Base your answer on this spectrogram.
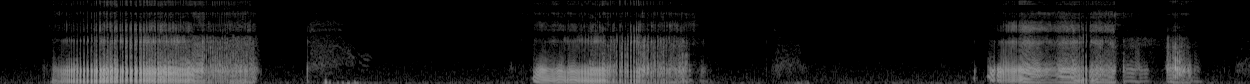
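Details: Pug snoring while asleep and dreaming: loud, rattling snores about every four to five seconds, with quiet pauses and a short snort between.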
